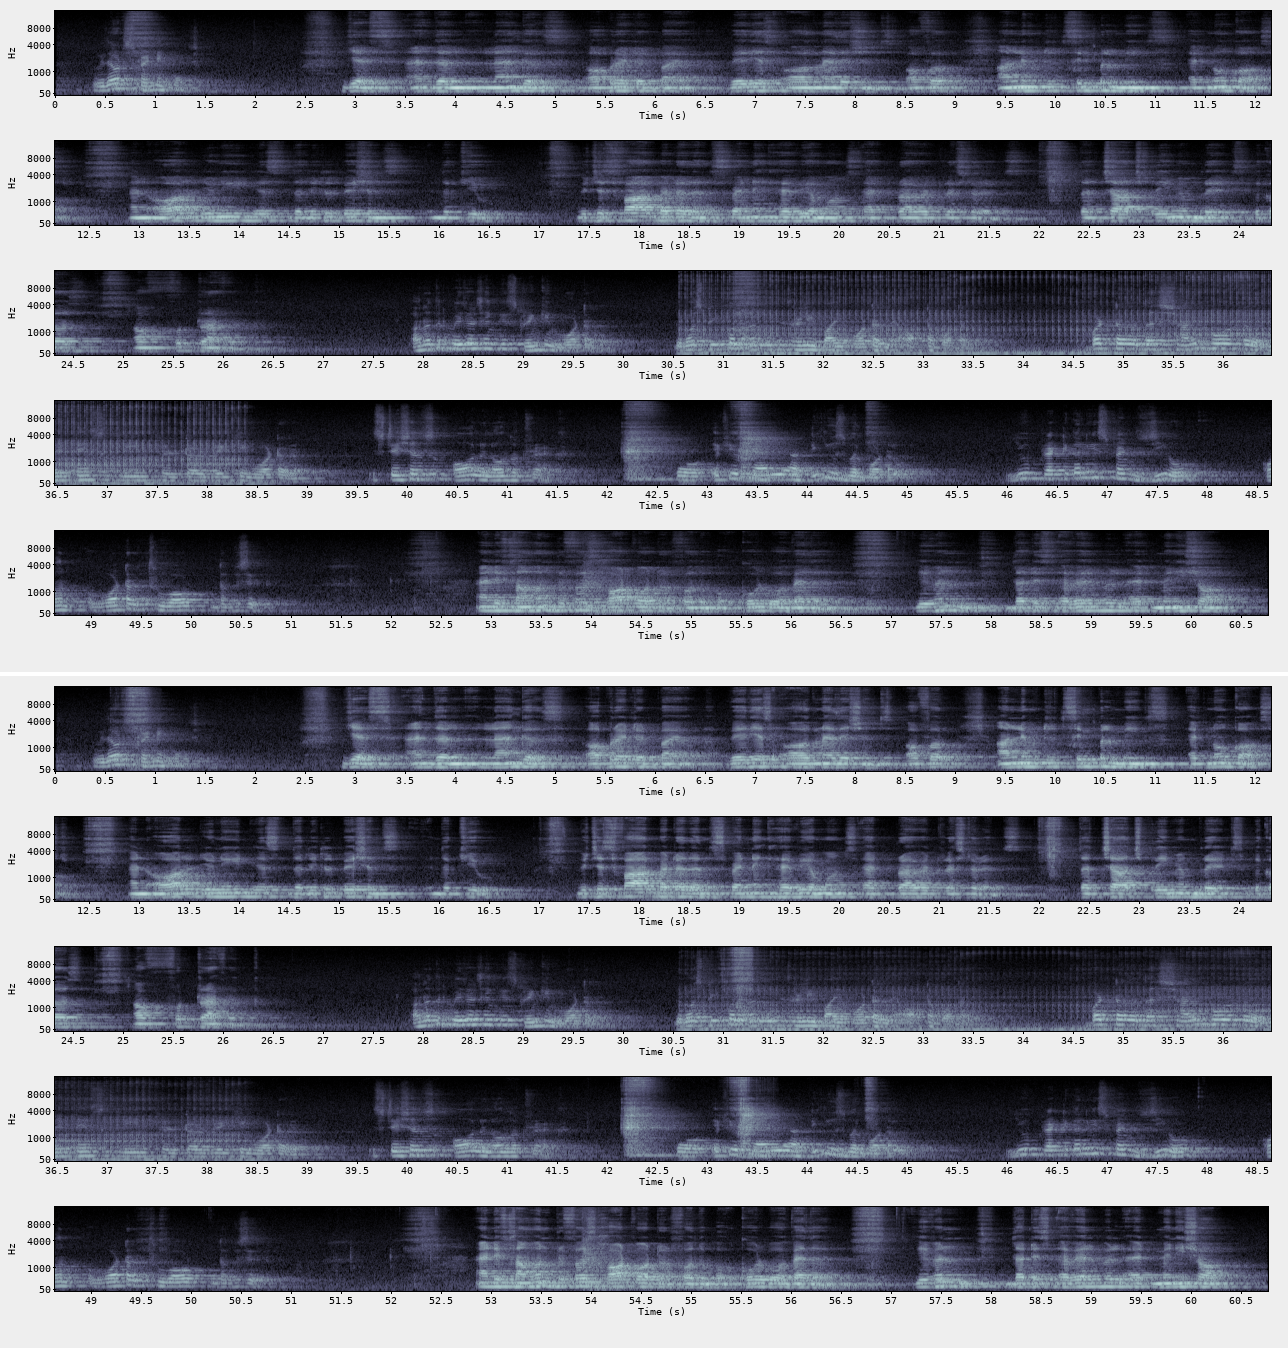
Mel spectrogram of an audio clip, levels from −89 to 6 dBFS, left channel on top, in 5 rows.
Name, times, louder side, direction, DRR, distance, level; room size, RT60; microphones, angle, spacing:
voice 1, 0.4-1.3 27.9-29.8 30.5-33.6 34.6-38.9 39.6-41.6 42.7-45.0 46.0-47.8 48.6-50.7, equal, 10° left, 1.1 m, -27 dB
voice 2, 2.5-16.6 17.1-26.3 31.1-31.3 42.1-42.7 43.3-43.6 52.2-52.5 52.8-57.0 57.2-60.3, equal, 65° right, 1.2 m, -22 dB
Mechanical fan, 30.5-38.4, left 2 dB, 40° left, 1.0 m, -36 dB
21.0 x 10.5 x 4.0 m
head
